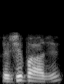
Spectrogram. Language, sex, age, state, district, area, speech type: Marathi, male, 18-30, Maharashtra, Gondia, rural, conversation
